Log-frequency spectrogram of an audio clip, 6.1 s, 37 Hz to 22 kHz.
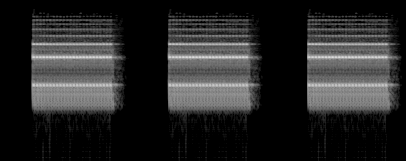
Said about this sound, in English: The phone rang, and I jumped about 2 feet straight up.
